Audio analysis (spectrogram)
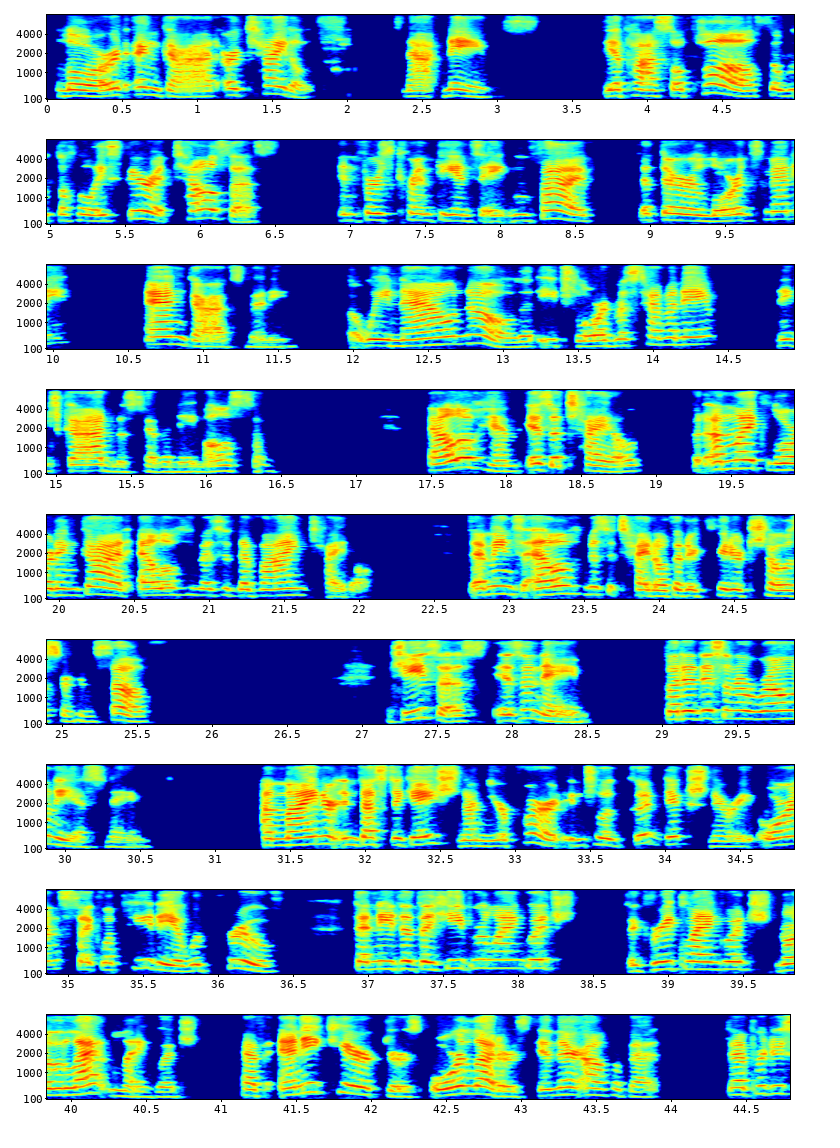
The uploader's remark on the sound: Madison Zoom Class.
